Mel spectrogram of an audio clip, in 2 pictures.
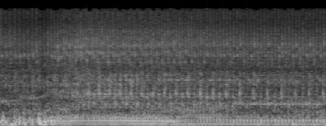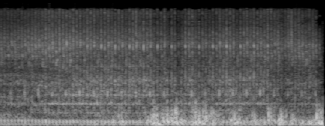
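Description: Light, fast ticking at about three per second rides over a steady idle; a tick from the engine top end, cause not pinned down.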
